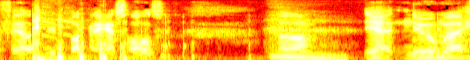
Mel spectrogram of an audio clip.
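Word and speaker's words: Pneuma: Yeah, for anyone out there listening, it's spelled with a P, right? – Yeah. – P-N, yeah. – Like Numa. – Like pneumonia. – Yeah. Yeah. Yeah, there you go.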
